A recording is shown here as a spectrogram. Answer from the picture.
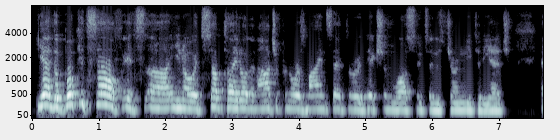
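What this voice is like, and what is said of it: New Jersey accent. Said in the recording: “this New Jersey accent”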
